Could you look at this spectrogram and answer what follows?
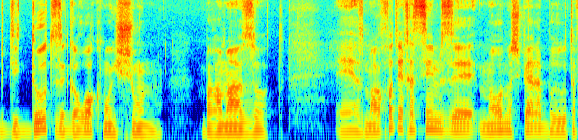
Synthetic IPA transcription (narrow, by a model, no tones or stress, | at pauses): bdidutzeɡaʁuakmo̞iʃun | baʁamaːzo̞t | azmaːʁaχo̞tjaχasimze̞meo̞dmaʃpialabʁiuta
